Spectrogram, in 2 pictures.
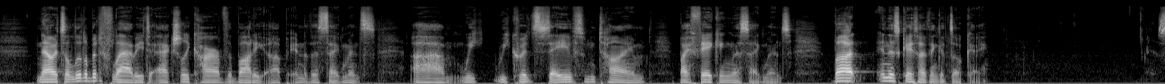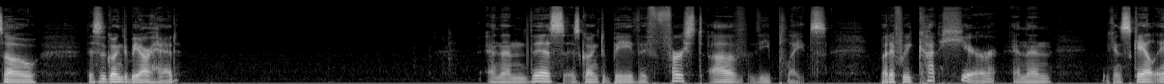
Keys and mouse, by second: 0.8 click, 3.3 KP_1, 3.7 KP_3, 10.1 ctrl+r, 19.4 middle click, 20.0 ctrl+r, 21.2-23.0 drag, 23.0 s.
